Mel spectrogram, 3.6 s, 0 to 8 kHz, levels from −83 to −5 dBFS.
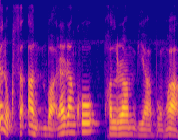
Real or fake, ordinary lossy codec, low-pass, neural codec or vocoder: fake; Opus, 32 kbps; 7.2 kHz; vocoder, 44.1 kHz, 128 mel bands every 512 samples, BigVGAN v2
